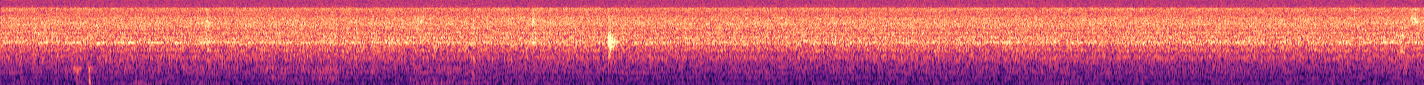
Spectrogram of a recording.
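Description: An underwater vehicle hums steadily.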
